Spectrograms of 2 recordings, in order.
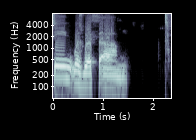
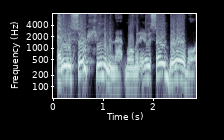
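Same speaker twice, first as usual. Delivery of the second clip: usual speaking voice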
